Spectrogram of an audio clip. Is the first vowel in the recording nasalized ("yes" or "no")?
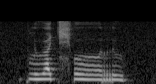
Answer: no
